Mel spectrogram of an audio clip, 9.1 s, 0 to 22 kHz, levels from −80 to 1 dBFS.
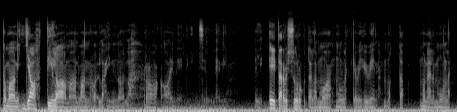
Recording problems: low rumble; faint; throughout; 25 dB below the speech

